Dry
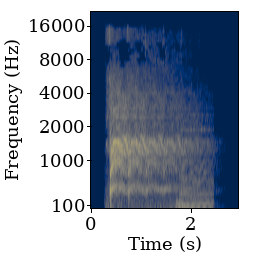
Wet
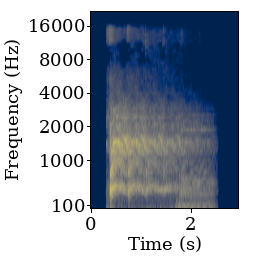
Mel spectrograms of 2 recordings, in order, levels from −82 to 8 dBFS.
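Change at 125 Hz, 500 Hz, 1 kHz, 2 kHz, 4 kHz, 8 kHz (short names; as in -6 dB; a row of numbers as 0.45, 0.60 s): 0.0 dB, +11.5 dB, +5.5 dB, +7.5 dB, -1.5 dB, n/a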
